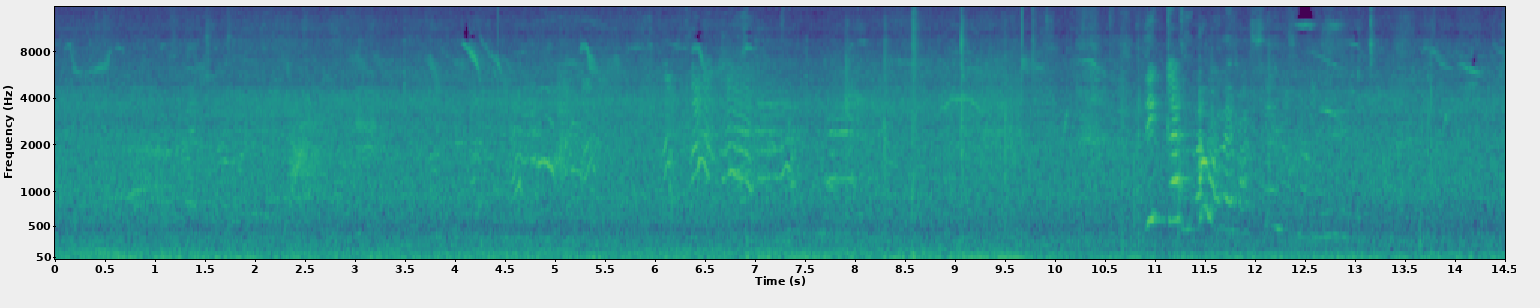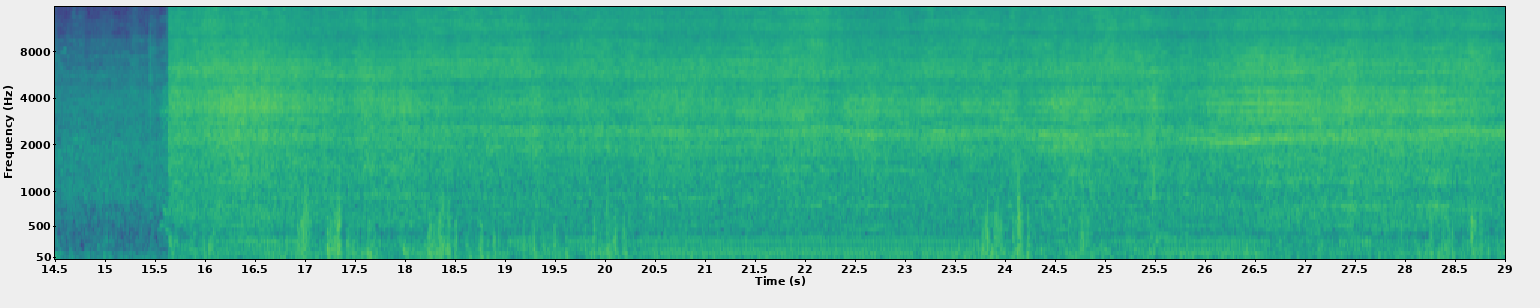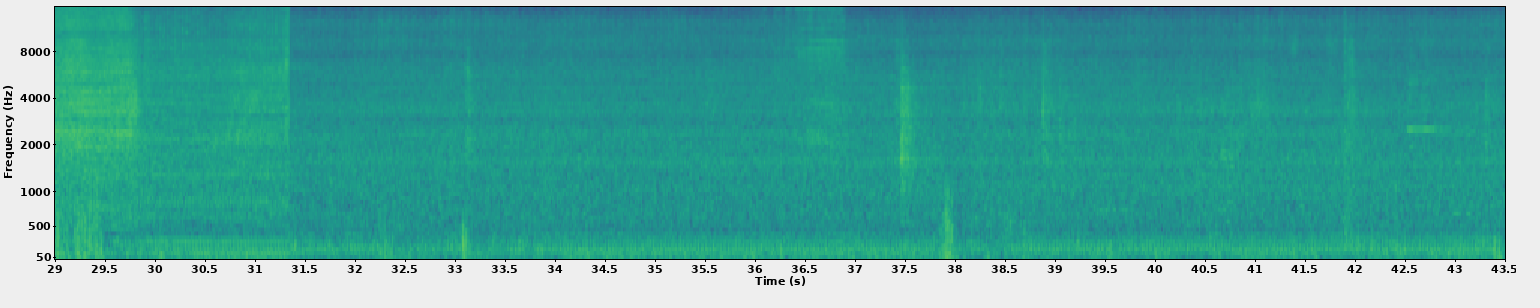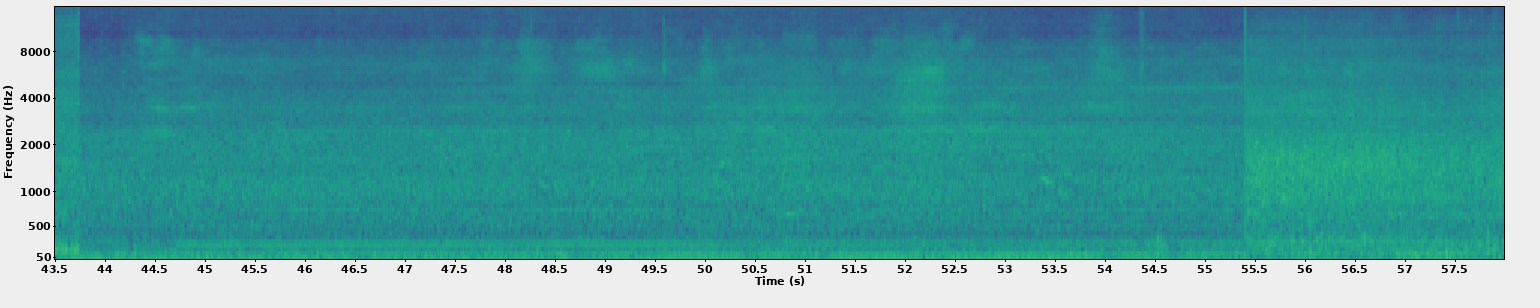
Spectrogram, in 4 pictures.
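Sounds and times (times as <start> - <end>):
outdoor street noise: 0.0 - 57.9
vehicle engines humming: 0.0 - 57.9.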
